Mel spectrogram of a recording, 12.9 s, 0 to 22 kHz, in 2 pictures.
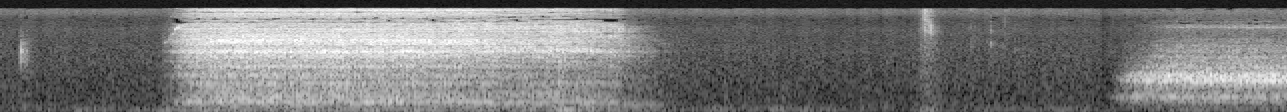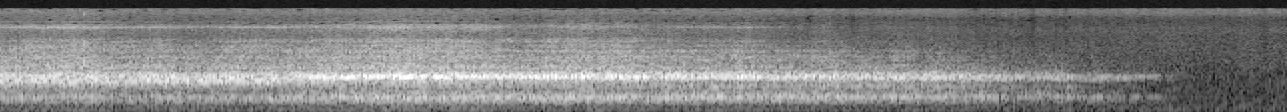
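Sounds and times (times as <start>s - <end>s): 
slow deep inhale through nose and exhale: 0.8s - 3.4s, 5.6s - 12.3s.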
